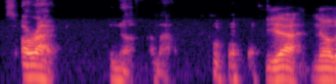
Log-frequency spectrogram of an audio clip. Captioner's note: laughs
